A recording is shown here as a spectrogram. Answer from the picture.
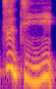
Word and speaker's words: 自己: Jadi Z itu bacanya C, cuman I-nya nggak bunyi I, tapi bunyi E ya.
